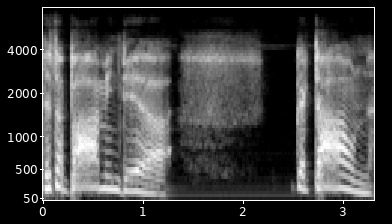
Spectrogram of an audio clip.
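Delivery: calling out loud and high. Running through his whole repertoire of lines: Arnold impression. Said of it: "That's his whole repertoire of lines".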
